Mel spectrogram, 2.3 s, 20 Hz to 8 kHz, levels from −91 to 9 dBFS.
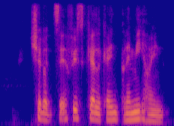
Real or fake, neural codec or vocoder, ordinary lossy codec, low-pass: fake; codec, 16 kHz in and 24 kHz out, 0.6 kbps, FocalCodec, streaming, 2048 codes; Opus, 64 kbps; 7.2 kHz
